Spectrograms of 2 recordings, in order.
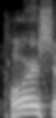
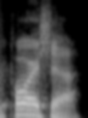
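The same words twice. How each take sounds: First: "Porsche" as one syllable, PORSH; "Porsche" ending right on the sh. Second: "Porsche" as two syllables, POR-shuh; "Porsche" said like "Porsha". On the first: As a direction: say "Porsche" with a silent final e. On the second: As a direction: sound the final e of "Porsche" as "uh". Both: Acted. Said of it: "Is it Porsche or Porsche".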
